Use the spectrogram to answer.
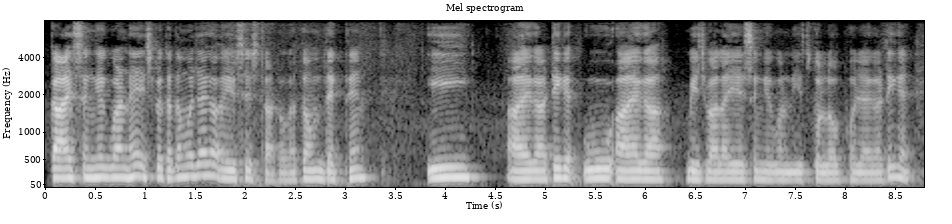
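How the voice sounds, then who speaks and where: Speaking fast in a fairly high voice, a man lectures through quiz questions one step at a time. His manner is explanatory, and he repeatedly asks "samajh rahe hain aap" to make sure students are keeping up.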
